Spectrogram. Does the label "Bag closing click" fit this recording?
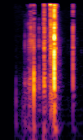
Yes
